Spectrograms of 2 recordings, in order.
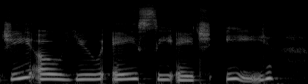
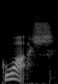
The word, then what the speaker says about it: gouache: gouache it is spelled g o ua CH e but it is pronounced gouache kind of like gosh but with a W in it gouache and it is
